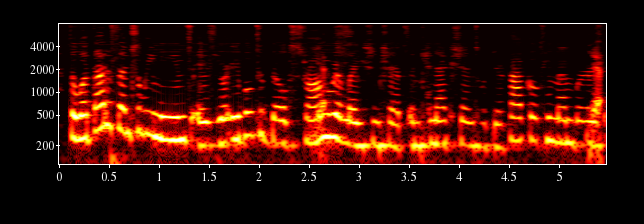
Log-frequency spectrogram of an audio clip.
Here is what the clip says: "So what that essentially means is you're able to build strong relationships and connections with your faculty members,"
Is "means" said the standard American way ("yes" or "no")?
yes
